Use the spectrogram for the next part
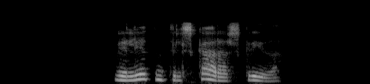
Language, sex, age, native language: Icelandic, female, 40-49, Icelandic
